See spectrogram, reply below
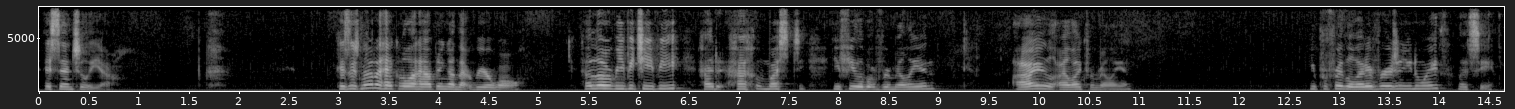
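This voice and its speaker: A Canadian-accented woman, a game artist, chats casually with her stream viewers and thinks aloud while drawing. Her voice is fairly high and dark-toned, at a moderate pace with long pauses, on a rough recording.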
